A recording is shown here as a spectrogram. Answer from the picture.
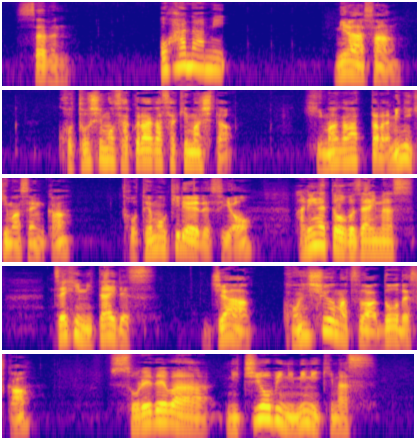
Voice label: Dialog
